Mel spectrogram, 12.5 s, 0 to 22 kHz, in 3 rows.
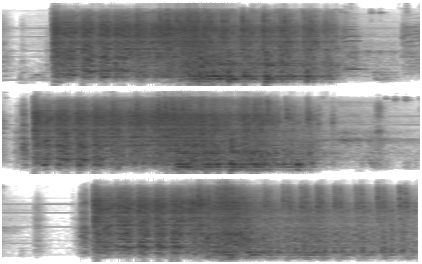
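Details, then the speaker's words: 2012 Mini Cooper Countryman at first startup after engine rebuild for P0304/P0300 misfire codes: three cranking bursts, each catching briefly then stumbling and fading unevenly; rough running because MAP and mass airflow sensors are unplugged, compression sounds good. "it's running bad because i don't have any map sense or anything or mass airflow sensor hooked up"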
